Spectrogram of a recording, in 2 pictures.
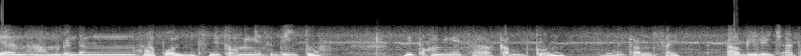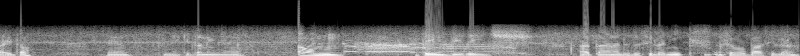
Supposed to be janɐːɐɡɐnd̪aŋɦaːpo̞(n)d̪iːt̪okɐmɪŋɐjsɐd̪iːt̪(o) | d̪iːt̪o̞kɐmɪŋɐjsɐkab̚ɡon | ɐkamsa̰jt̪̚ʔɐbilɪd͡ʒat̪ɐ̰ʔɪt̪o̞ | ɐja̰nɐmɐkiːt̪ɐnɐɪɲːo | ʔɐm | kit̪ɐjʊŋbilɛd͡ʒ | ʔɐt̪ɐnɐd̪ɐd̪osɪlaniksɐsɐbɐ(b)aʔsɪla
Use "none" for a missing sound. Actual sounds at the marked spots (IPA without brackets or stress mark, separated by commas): n, u, b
